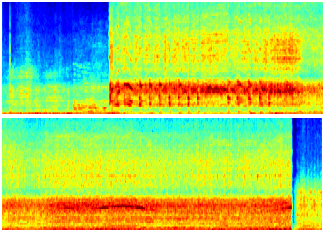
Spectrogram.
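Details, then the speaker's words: Toyota Wigo after engine knock repair, three connecting rods replaced: starter whirs briefly, engine catches and settles into smooth even idle with no knocking; fixed. "so Ayun mga boss na-solve na natin yung Toyota we natin So tatlong connecting rod po ang pinalitan natin dito"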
